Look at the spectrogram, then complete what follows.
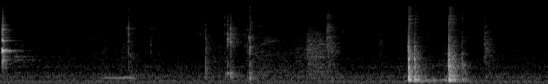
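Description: Kitchen clatter: a wooden utensil set down against a nonstick frying pan with a sharp click and a short ring, then a few lighter knocks and two louder knocks about half a second apart near the end.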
